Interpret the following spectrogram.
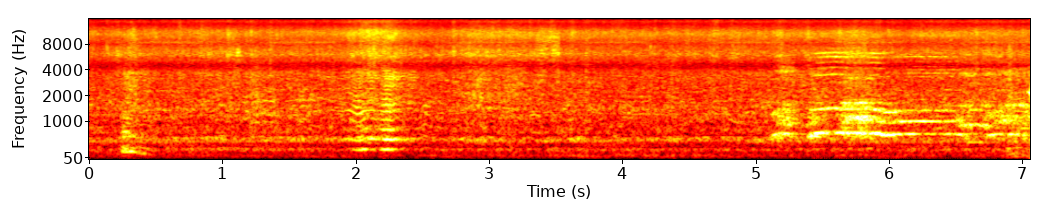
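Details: Asian honey bees (Apis cerana) droning at a box hive being opened for honey harvest, about three months after transfer from the forest; a quiet continuous low hum, with handling noises and louder rustling near the end.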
